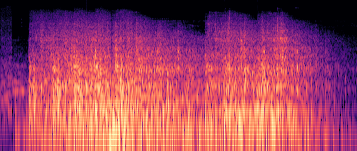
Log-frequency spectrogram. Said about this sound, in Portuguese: A intensa troca de tiros durou mais de uma hora e foi registrada por moradores. Tá batendo aqui. Segundo a polícia, o confronto começou quando policiais faziam patrulhamento de rotina e foram atacados por seis homens que estavam em um carro roubado.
